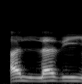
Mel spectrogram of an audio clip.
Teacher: لام کو باریک پڑھیں گے، زال کو نرم پڑھیں گے، لمبا بھی کریں گے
